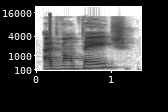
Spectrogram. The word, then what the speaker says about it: advantage: The stress is on the second syllable, right? Yeah. Advantage. OK. Et même si vous avez un N ici entre le T et le A, comme là, vous avez une voyelle, et là, vous avez une voyelle, le N ne compte pas et il se prononce presque comme un de, OK?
